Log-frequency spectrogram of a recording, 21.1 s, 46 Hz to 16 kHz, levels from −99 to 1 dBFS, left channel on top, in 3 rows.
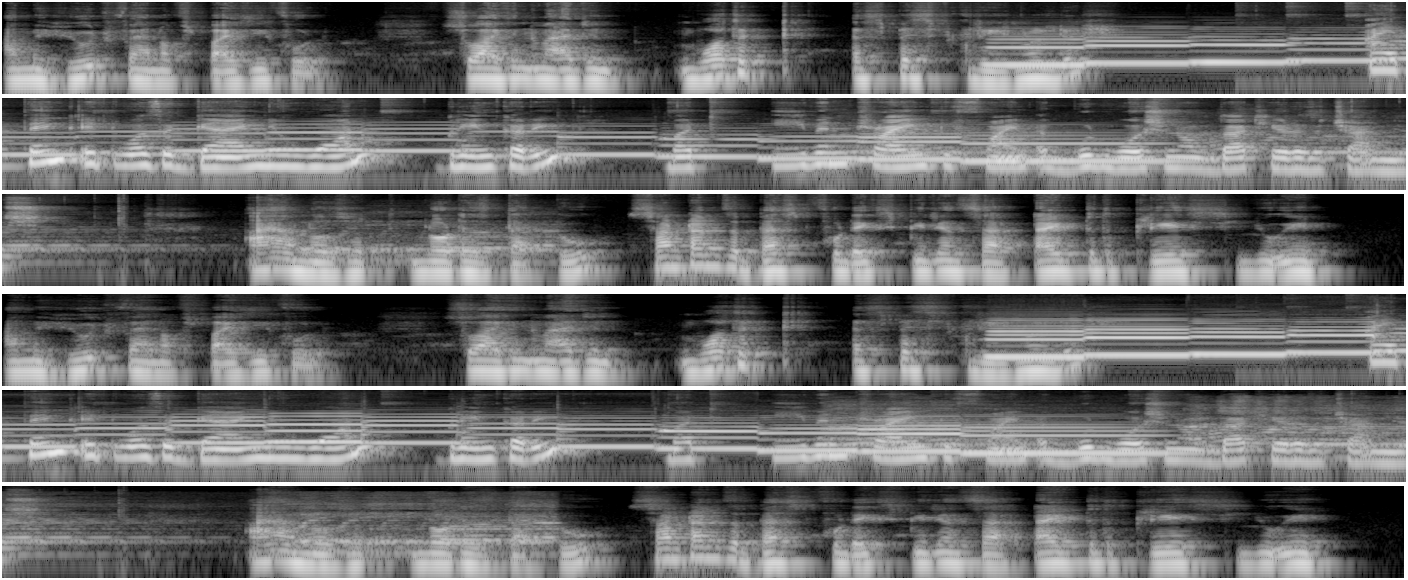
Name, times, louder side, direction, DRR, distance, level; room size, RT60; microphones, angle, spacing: voice 1, 0.0-1.6 2.2-3.1 3.4-3.8 4.2-5.6 14.8-14.9 15.2-20.6, left 3 dB, 85° left, 1.3 m, -25 dB
Wind instrument woodwind instrument, 4.9-13.1, right 2 dB, 35° right, 0.7 m, -21 dB
voice 2, 6.8-10.0 10.3-10.5 10.9-14.2, left 2 dB, 30° left, 0.5 m, -21 dB
sound 1, 11.1-12.6 12.9-15.0 15.3-16.8, right 3 dB, 70° right, 1.0 m, -35 dB
13.5 x 8.3 x 3.5 m
head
